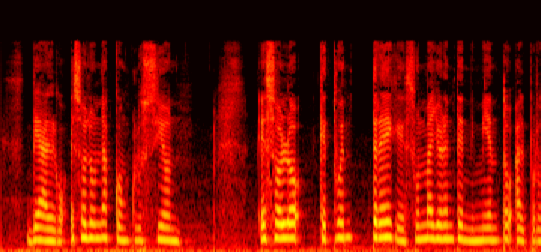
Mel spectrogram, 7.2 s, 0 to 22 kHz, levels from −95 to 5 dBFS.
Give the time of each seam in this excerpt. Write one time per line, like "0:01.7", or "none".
none

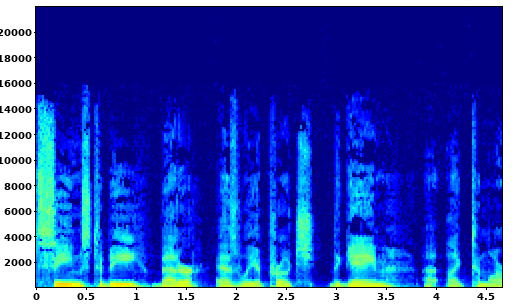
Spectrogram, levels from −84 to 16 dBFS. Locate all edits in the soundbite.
0:01.7
0:02.8

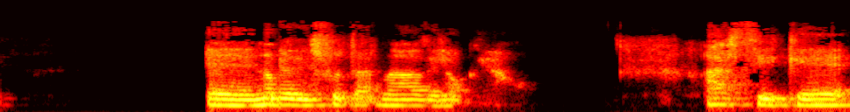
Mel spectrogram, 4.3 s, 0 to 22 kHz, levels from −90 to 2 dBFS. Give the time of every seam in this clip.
0:01.4

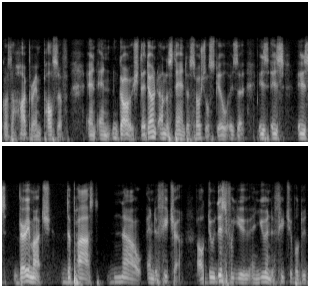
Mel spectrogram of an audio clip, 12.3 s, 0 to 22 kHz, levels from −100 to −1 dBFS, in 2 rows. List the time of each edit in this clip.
none

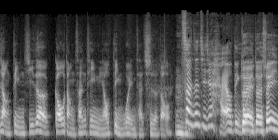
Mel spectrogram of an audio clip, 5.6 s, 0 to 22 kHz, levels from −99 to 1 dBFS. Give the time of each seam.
none

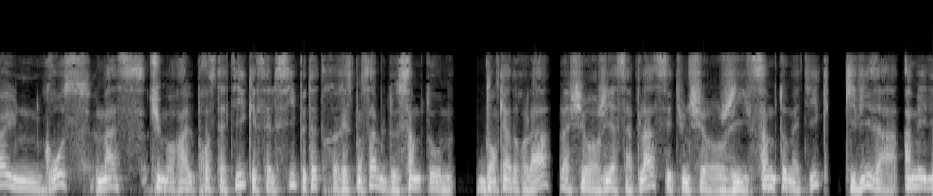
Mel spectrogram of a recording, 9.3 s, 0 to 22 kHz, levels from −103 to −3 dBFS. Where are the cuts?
0:05.0
0:05.6
0:07.5

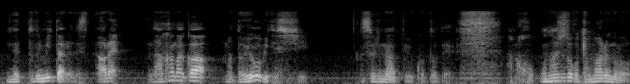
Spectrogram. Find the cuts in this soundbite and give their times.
none

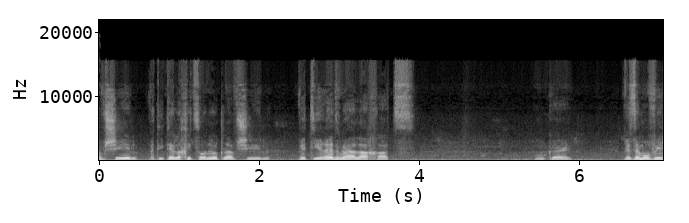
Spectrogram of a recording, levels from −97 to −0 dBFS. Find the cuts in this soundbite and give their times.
none

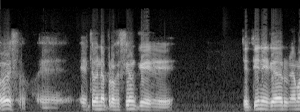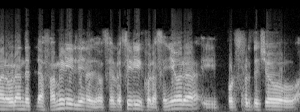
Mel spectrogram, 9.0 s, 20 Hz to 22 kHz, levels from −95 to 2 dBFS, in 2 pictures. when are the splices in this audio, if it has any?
0:04.9

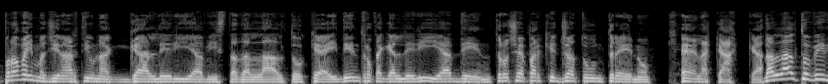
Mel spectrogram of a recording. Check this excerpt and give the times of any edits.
0:03.7

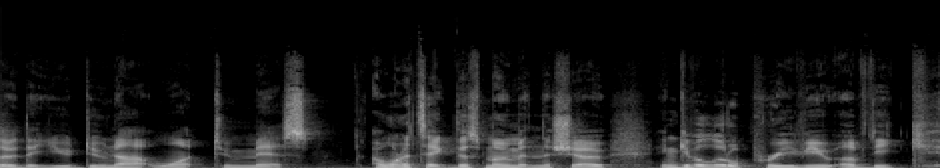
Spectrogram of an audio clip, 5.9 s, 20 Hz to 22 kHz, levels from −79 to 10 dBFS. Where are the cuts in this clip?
0:02.1

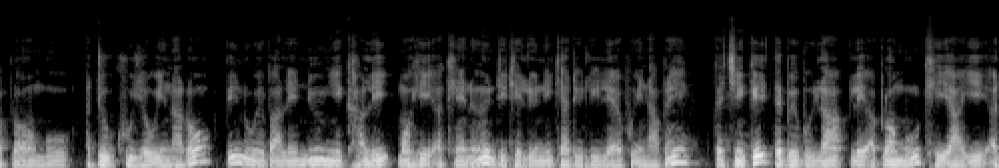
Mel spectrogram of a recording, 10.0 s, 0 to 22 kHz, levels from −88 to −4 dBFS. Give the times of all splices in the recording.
0:02.2

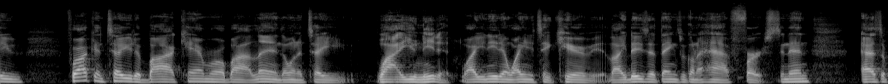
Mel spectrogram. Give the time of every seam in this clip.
none

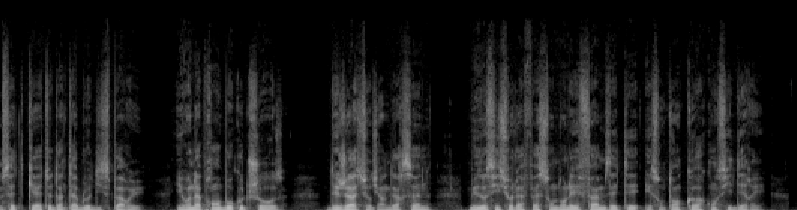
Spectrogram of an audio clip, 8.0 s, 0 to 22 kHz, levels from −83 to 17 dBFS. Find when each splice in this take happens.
0:03.7

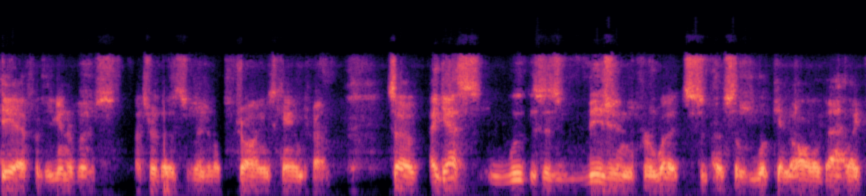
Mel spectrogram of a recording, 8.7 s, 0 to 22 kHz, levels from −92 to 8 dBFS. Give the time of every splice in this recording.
0:02.2
0:04.2
0:07.7

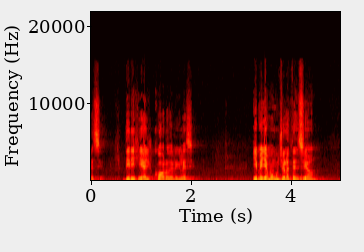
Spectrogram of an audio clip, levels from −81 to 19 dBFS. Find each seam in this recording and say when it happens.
0:02.5

